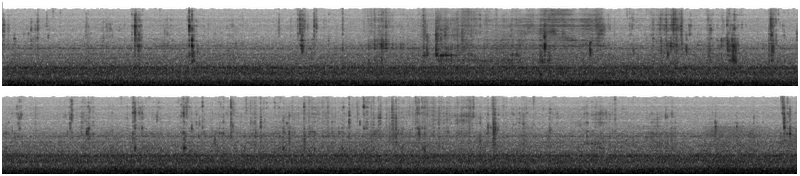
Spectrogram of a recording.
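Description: Steady low rumble inside a car's cabin, with scattered crunching and clicking from chewing a potato-cube-coated Korean corn dog.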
